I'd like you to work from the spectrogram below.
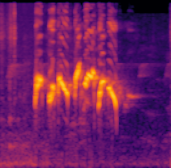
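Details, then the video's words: Red-whiskered bulbul teacher bird giving a clear doubled song, played for captive birds to copy: one quick phrase of about eight bright, warbling, up-and-down whistled notes lasting about a second, then quiet. "เสียงนกกรงหัวจุก | สุดยอดนกครู เบิ้ลชัดๆ เบิ้ลเป็นคู่ๆ เสียงกระตุ้นนกรงหัวจุก"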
